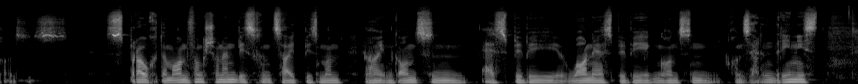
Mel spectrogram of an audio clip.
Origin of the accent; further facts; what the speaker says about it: Valais, Switzerland; für mich als Walliser ist das so oder so eine, ja, eine andere Hausnummer sozusagen.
